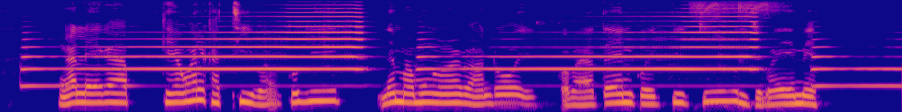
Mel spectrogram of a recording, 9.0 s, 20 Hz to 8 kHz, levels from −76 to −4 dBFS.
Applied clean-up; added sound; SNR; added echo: classical method log-MMSE.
